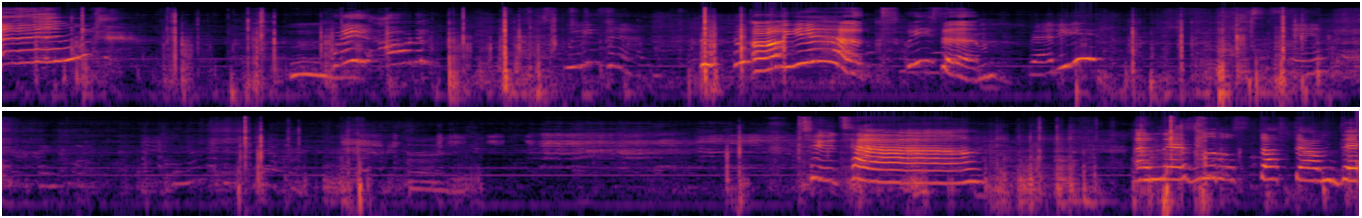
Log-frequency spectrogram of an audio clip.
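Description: Children's high-pitched voices, calling out and squealing in several loud bursts with quieter chatter between, and a faint steady tone in the middle stretch.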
